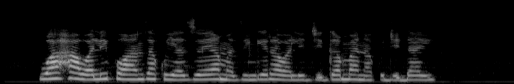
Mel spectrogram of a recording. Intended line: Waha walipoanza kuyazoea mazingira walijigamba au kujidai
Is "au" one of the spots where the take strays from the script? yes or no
yes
